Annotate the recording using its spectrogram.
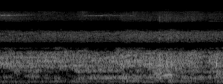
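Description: Faint, indistinct voices and general ambient noise of a covered market hall.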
